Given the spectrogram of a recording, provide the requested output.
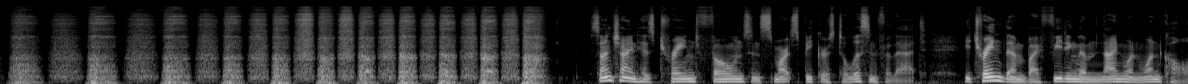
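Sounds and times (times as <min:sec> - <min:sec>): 
gasping breathing during a heart attack: 0:00.0 - 0:05.6
speech: 0:06.0 - 0:11.8.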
